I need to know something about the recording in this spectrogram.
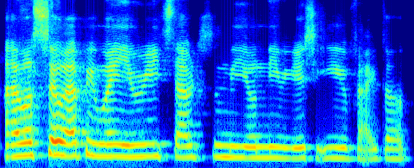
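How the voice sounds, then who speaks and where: A woman's voice: on the high side, fairly even intonation, fairly quick. Dutch-accented young woman, giggly. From Netherlands. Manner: laughs often, many fillers and restarts. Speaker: guest, clothing brand founder. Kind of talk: casual interview chat.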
